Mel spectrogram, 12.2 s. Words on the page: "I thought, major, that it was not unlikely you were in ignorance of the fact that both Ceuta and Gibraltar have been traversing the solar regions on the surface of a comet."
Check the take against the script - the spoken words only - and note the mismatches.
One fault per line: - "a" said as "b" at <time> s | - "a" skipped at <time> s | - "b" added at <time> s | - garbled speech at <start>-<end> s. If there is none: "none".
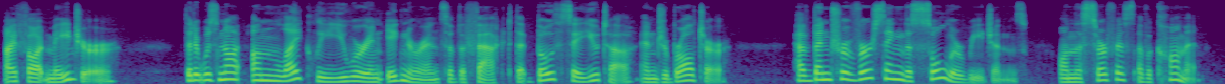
none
